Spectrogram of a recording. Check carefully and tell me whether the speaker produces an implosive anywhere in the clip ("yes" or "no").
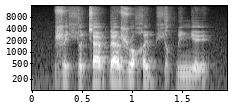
yes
